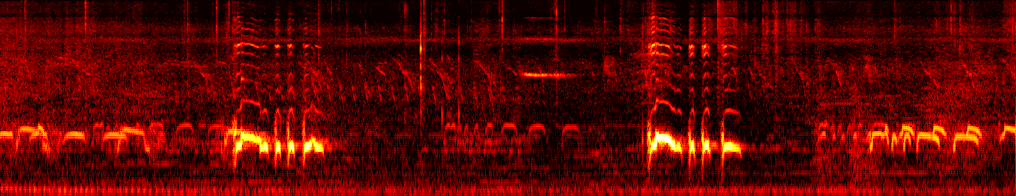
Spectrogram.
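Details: Local zebra dove in full song, used to lure others and spur quiet birds to sing: two loud bursts of rapid, clipped cooing notes about three seconds apart, quieter trilled cooing between them, steady low background hum.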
